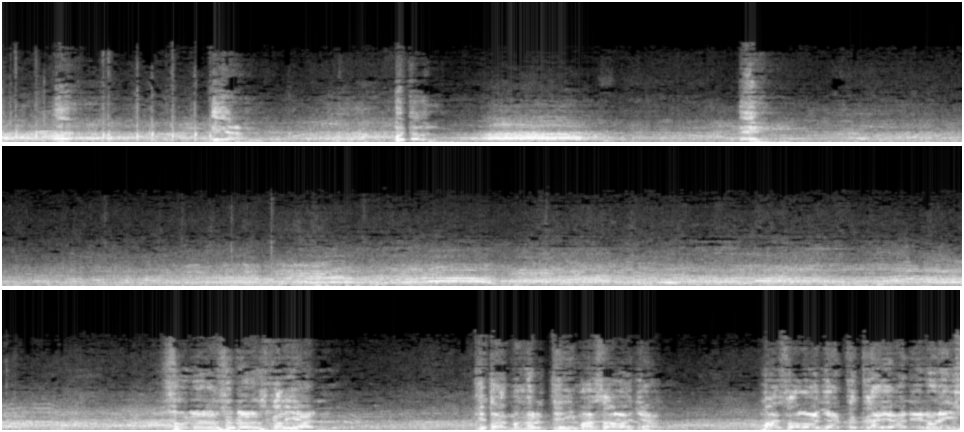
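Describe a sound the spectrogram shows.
A man speaks loudly into a microphone over loudspeakers, outdoors.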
